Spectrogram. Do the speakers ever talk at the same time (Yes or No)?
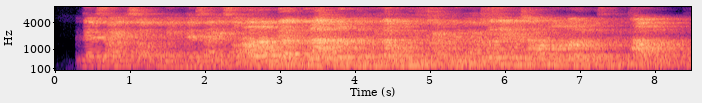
Yes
